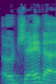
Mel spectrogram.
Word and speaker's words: Ojeda: the side, military vet Ojeda announces 2020 run. Normally it's pronounced Ojeda, but in West Virginia it's Ojeda.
